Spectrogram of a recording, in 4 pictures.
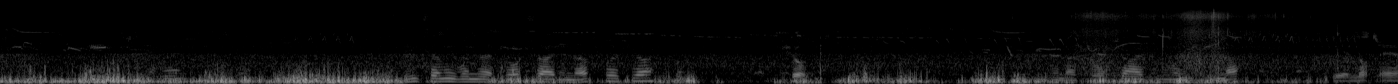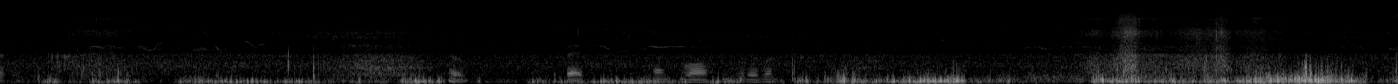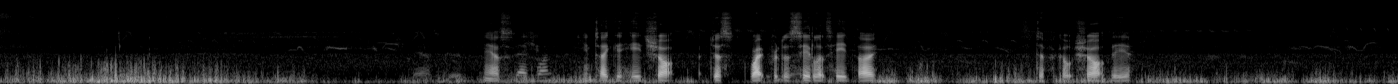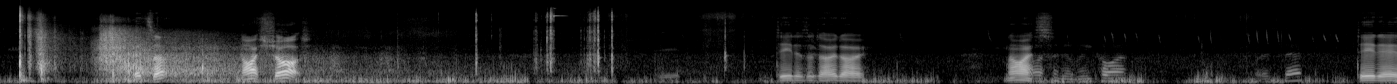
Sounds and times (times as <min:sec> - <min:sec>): Speech: 0:04.0 - 0:06.6, 0:07.8 - 0:08.2, 0:10.5 - 0:12.4, 0:13.3 - 0:14.0, 0:20.5 - 0:21.8, 0:32.1 - 0:36.8, 0:38.2 - 0:39.3, 0:43.2 - 0:43.7, 0:44.3 - 0:45.1, 0:48.5 - 0:48.8, 0:49.7 - 0:50.6, 0:52.0 - 0:53.3, 0:54.4 - 0:55.9.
